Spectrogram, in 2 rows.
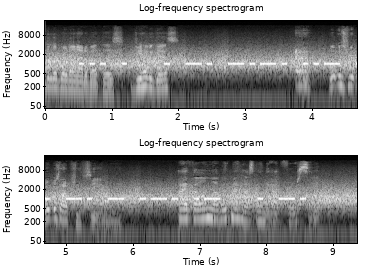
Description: Morse code, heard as a keyed tone, machine-sent, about 15 wpm, 1020 Hz, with radio static, a narrow filter and speech in English. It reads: SE ENCUENTRA EN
